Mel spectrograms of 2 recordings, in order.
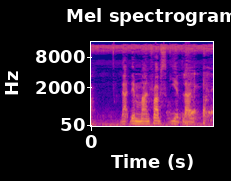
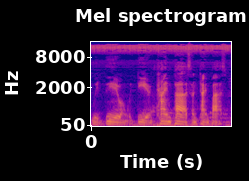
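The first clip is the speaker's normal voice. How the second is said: ordinary talk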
